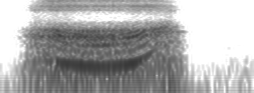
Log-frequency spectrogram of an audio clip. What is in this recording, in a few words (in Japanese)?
はー？, kawaii voice; ASMR; 1200 kawaii voice!!; 音ゲー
